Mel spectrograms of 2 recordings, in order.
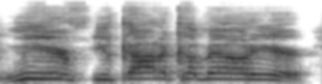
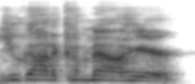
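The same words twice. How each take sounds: First: An imitated shout, higher and louder; calling out. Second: Said in the usual way. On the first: A friend shouting the invite, imitated shout. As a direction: call it out like an eager friend.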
